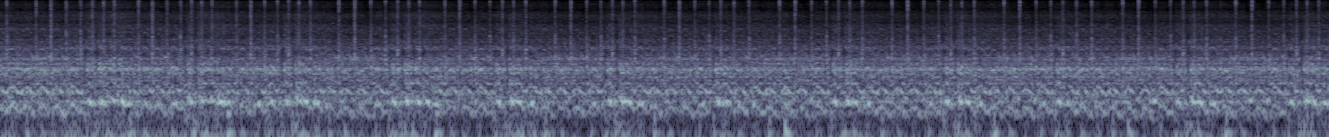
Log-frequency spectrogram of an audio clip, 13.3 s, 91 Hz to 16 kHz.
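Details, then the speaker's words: 1994 Ford F-450/F-350 Super Duty 7.3 diesel, pre-OBD2, sat for months, boosted batteries, glow plugs cycling: long uneven labored cranking that won't start; high-pressure oil pump keeps losing prime, ICP around 0.5 V, engine seems tired; hard starting. "so this thing keeps losing its oil pump Prime for the high pressure oil pump"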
